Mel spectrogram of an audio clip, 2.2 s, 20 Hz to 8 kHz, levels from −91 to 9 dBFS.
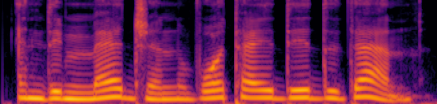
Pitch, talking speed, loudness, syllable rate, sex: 195 Hz, 165 wpm, -15 LUFS, 4.5 syllables/s, female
